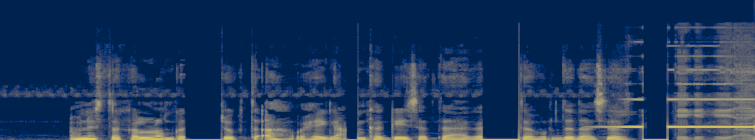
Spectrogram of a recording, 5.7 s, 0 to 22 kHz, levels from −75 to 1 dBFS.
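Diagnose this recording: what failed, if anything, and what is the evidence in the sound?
The speech drops out into flat silence four times: 1.39 to 1.67 s (just before "joogto ah waxay"), 2.60 to 2.69 s (between "joogto ah waxay" and "ka geysataa"), 3.62 to 3.90 s (after "ka geysataa"), and 4.83 to 5.02 s. Each gap stops without a click, and speech was skipped during it. This is an underrun with held sample at the driver or buffer stage. The converter froze on its last value when the output buffer emptied. The 93 ms gap fits a 4096-sample buffer.

From 4.39 s to the end, a single tone near 2.2 kHz swells over roughly 0.4 s until it sits about 5 dB above the speech. This is a loudspeaker feedback squeal, an acoustic failure in the room rather than a digital one. The microphone picked up the loudspeaker it was feeding, and around 2.2 kHz the loop gain exceeded one. That frequency therefore grew by itself and kept sounding until the recording stopped.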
